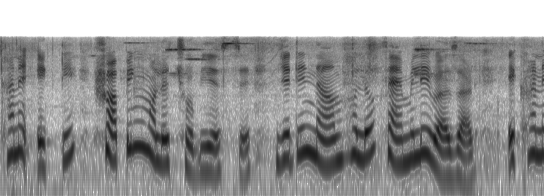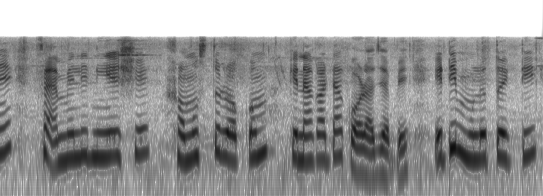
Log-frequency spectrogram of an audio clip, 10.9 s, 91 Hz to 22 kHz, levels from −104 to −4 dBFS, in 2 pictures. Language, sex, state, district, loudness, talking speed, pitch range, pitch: Bengali, female, West Bengal, Malda, -19 LUFS, 130 wpm, 255-310 Hz, 275 Hz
